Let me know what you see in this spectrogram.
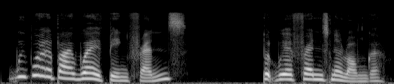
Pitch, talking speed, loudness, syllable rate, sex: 225 Hz, 200 wpm, -17 LUFS, 5.3 syllables/s, female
